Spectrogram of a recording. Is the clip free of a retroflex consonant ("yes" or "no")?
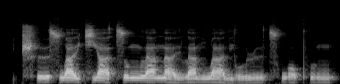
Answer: no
